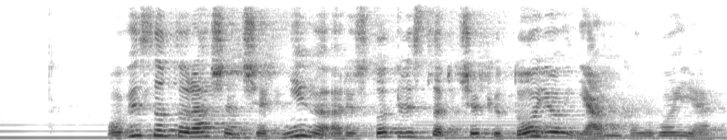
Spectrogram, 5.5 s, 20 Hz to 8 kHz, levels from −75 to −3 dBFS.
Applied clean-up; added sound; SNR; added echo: none; Wind instrument, woodwind instrument; 19 dB; reverberation time 0.9 s.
